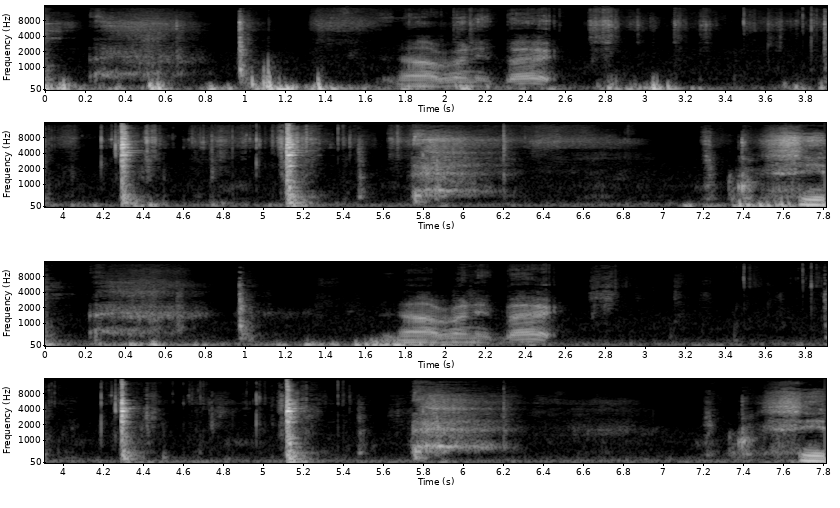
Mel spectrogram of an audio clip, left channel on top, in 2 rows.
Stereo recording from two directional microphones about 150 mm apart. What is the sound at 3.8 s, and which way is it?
Keys jangling, 15° right (ahead or behind).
